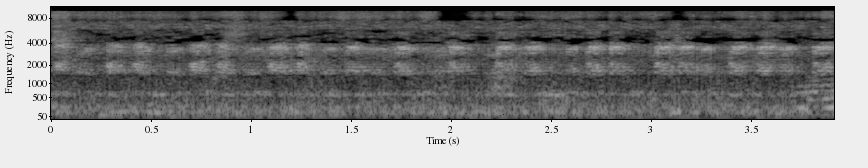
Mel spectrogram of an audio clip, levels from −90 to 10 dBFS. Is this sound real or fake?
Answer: fake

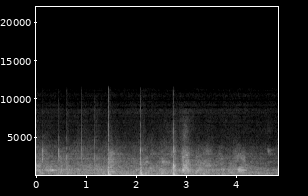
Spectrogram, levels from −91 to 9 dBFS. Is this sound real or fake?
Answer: fake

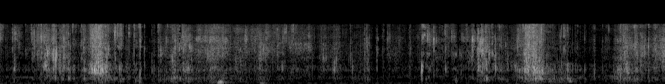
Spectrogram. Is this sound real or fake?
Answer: real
